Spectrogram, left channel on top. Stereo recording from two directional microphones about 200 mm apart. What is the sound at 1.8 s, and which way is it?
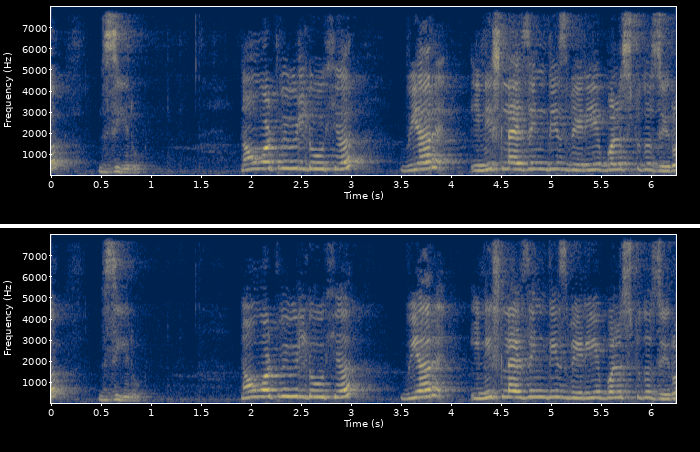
Speech, 40° right (ahead or behind).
